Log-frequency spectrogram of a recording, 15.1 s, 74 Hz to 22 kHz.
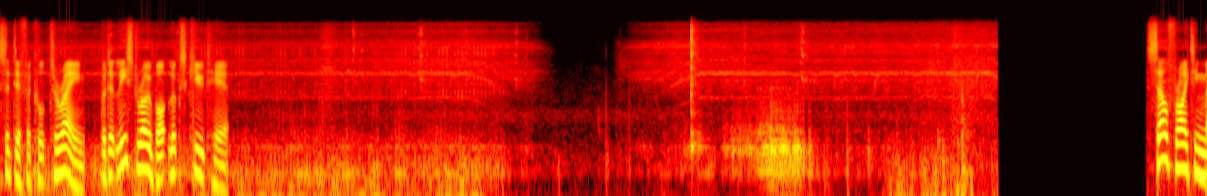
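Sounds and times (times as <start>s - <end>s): robot motors whining: 0.0s - 6.8s, 7.8s - 12.5s.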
